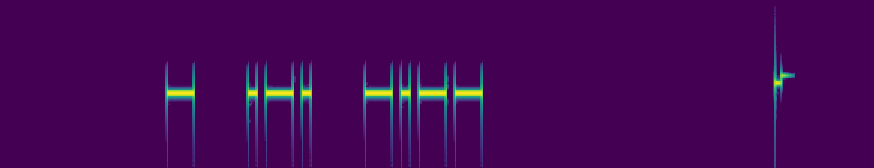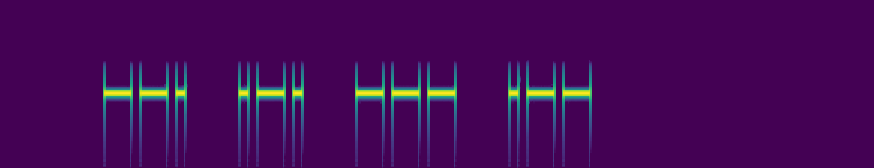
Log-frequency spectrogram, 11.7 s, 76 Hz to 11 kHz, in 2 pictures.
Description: Morse code, heard as a keyed tone, about 19 wpm, spaced as for 14 wpm, 700 Hz. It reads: TRY GROW
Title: 160 Lesson 26f - Letter g - Words 20wpm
